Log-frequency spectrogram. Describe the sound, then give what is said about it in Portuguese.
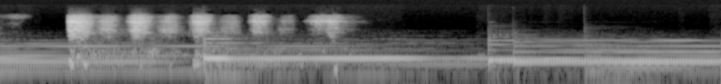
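A breathing exercise of quick, sharp sniffs through the nose comes in rapid bursts, then a longer breath, all over a soft, sustained musical drone. “São quatro respirações curtas pelo nariz e uma longa. E a gente então repete esse ciclo quatro vezes.”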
